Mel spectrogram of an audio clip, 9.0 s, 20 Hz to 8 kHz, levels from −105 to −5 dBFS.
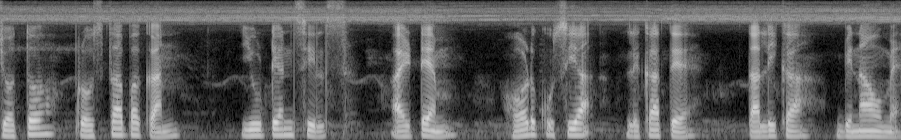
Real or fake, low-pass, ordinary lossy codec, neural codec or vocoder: real; none; none; none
